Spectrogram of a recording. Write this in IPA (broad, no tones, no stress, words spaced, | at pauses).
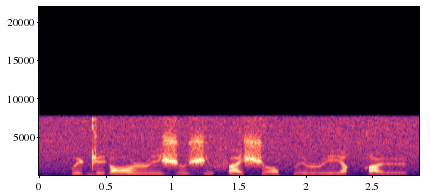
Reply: pɪɖi ɽɔ ɹɪʒo ʒɪfaʃɔpɪ ɹe qø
